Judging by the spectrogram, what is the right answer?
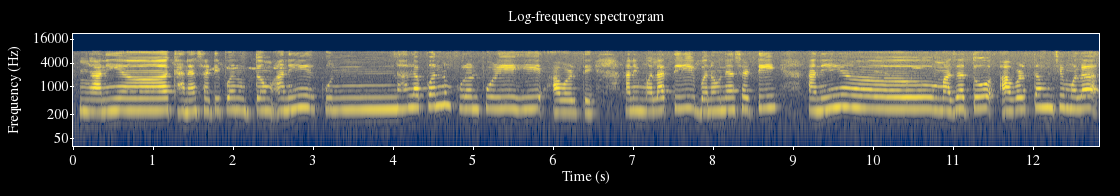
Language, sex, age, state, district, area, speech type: Marathi, female, 45-60, Maharashtra, Yavatmal, rural, spontaneous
